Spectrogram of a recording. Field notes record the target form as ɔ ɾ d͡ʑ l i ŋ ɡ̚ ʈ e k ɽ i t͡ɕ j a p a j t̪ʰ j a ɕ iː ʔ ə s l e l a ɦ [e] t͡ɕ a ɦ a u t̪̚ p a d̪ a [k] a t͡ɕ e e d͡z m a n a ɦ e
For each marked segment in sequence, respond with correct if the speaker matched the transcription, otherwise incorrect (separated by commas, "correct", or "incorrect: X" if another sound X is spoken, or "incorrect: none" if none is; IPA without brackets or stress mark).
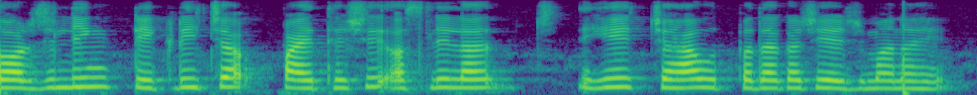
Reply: correct, correct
